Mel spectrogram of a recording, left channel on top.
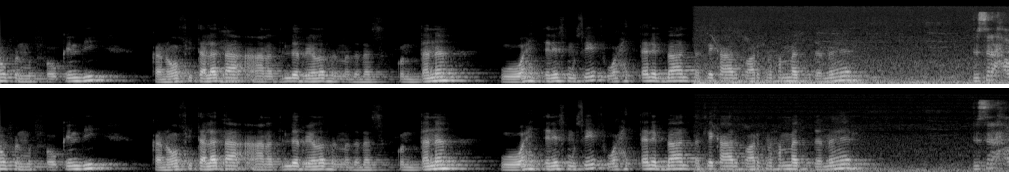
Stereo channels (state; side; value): normal; both; correlation 0.92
